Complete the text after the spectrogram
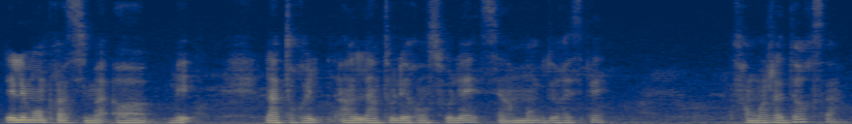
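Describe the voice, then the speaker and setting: A man's voice: medium pitch, flat delivery, normal speed, warm tone, slight background noise. A young man from Belgium, hosting a casual livestream and answering viewer questions in a chatty, self-mocking way with frequent restarts. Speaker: livestream host.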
